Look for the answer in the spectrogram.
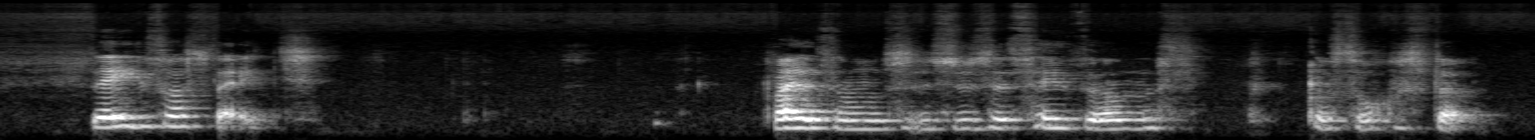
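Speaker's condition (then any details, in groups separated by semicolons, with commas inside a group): Spastic diplegic cerebral palsy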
